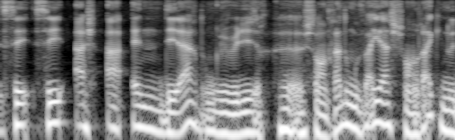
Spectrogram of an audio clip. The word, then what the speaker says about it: Chandra: Voilà, ça s'écrit C-H-A-N-D-R, donc je veux dire Chandra.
